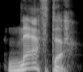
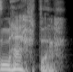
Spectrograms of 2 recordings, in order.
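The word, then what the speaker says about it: naphtha: and I figured out that is called NAFTA not nay naff I don't even know how I was pronouncing it uh-huh but hits NAFTA I don't know why I was calling it something else I guess I wasn't I wasn't taking the pH and making it a F I don't know why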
